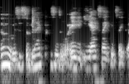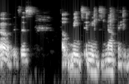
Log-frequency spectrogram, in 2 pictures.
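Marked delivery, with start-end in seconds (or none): 0.0-1.4 put-on smug, stupidest-possible dim-witted delivery. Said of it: "He says it in such stupidest way possible".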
